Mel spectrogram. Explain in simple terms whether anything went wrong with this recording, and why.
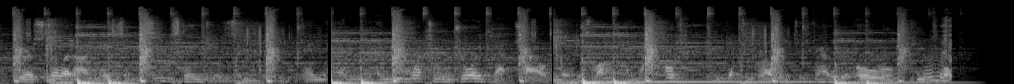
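Two blocks of digital silence cut in, at 3.28 s for 43 ms and at 5.52 s for 21 ms. The program likely ran late, leaving sudden holes.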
